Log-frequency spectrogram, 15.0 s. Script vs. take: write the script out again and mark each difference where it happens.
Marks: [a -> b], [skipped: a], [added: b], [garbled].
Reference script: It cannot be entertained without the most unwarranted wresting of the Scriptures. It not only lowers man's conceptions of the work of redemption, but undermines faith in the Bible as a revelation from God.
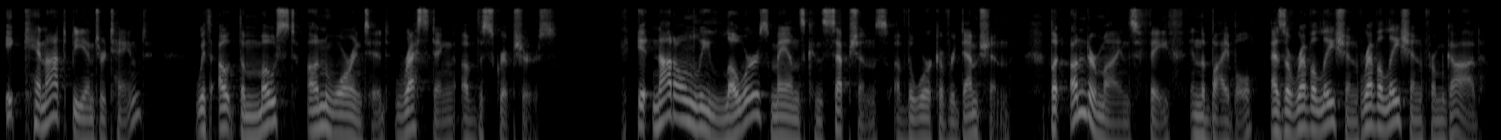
It cannot be entertained without the most unwarranted wresting of the Scriptures. It not only lowers man's conceptions of the work of redemption, but undermines faith in the Bible as a revelation [added: revelation] from God.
